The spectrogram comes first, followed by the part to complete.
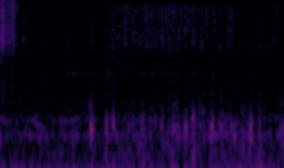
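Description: Near silence, with faint, soft, irregular sounds of a wooden stick stirring epoxy resin in a silicone mixing cup.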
